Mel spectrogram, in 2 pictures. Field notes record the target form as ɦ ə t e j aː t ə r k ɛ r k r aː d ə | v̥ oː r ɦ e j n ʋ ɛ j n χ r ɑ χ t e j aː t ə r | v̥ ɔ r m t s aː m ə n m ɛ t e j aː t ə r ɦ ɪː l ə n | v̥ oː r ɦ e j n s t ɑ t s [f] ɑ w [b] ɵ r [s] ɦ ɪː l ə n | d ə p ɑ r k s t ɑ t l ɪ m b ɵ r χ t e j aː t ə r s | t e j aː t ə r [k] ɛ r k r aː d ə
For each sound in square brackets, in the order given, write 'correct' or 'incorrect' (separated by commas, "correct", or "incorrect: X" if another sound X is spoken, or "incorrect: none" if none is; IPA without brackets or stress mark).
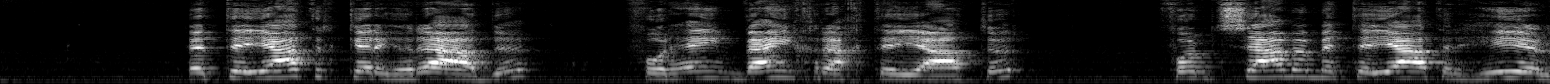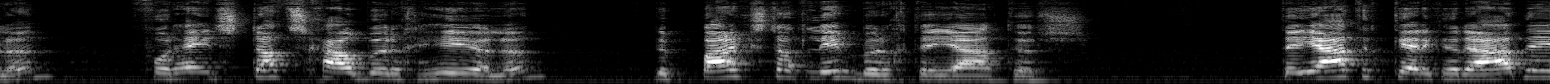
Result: incorrect: χ, correct, incorrect: χ, correct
